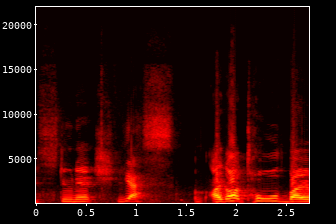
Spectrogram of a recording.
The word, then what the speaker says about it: Stunich: Our last name is really common there, and it's pronounced Stunich.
